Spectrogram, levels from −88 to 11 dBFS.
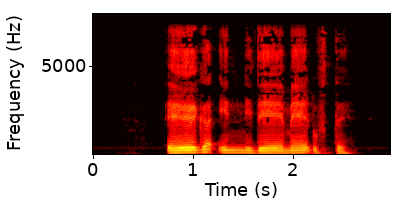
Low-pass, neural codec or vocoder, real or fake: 7.2 kHz; none; real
